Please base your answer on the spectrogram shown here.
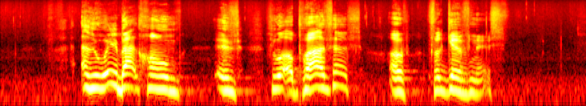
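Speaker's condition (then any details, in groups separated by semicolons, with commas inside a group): Cerebral palsy; spasms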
